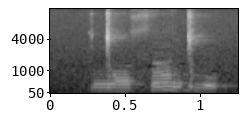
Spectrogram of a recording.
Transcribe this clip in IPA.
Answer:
ŋ͡ǀ ɔ s ã ɡ͡ǀ ũ

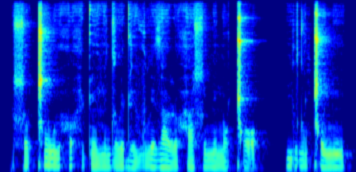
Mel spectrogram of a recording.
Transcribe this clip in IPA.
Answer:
ɬ ɤ ǁ ẽ w ɯ h ɤ h e ʈ ẽ v ẽ d ɤ l e ɖ e v u l e ð a ɭ ɤ h a ɬ i n ẽ n ɔ ǁ ɔ | j ɯ d ɔ̃ ǁ ɤ ɲ ĩ

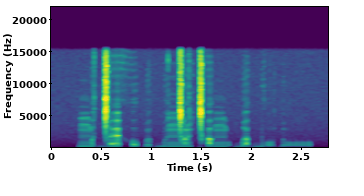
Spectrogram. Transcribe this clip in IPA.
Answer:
ŋ͡m ə ɡ͡ǀ ɛ h o ɓ ɵ ɡ͡b ɵ ŋ͡ǀ ə̃ ǀʰ ɐ ŋ͡m o̰ ɡ͡b ɐ ɡ͡b o̰ ɗ o̰

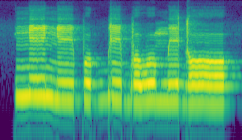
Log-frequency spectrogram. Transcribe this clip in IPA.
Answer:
ɲ iː˦ ɲ iː˨ p u˨ ɡ͡b i˦˨ b ʊ˨ w u˨ m i˨ d oː˨

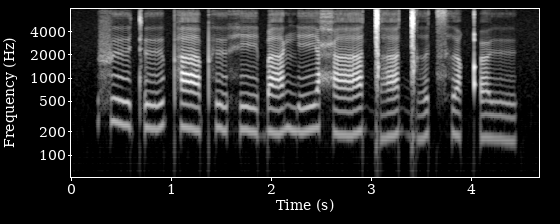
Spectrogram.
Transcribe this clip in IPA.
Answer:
f øː˧˩ tʼ øː˨˩˦ pʰ aː˧˩ pʰ ø˧˩ h eː˧˩ ɓ a˨˩˦ ŋ eː˨˦ ħ aː˨˩˦ ɡ͡ǀ a˨˩˦ ɡ͡ǀ ə˨˩˦ t͡sʰ ə˧˩ qʼ ø˧˩

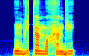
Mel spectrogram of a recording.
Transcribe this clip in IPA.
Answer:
ũ˨ b i˨˦ t ã˧ m ɔ˨ h ã˧ ɡ͡b i˧

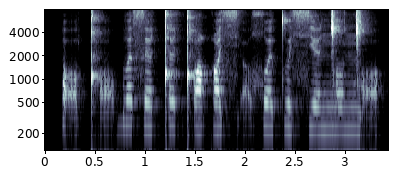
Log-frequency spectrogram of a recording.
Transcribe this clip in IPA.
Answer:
ɔ̰ ǃʰ ɔ̰ b ə s ɘ ǃ ɘ ǃʼ ɔ qʷ ʌ sʲ ɔ̰ χʷ e tʷ ə sʲ ɘ ŋ͡ǀ o ŋ͡ǀ ɔ̰

